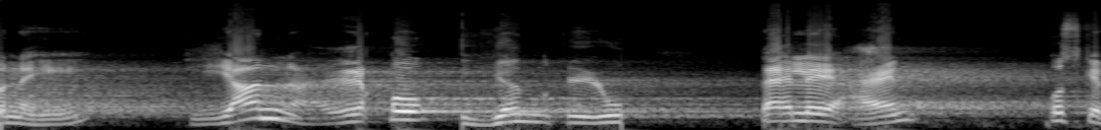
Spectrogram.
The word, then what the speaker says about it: ینعق: پیش قو، ینعق ينقع بیٹے ینقع نہیں، ینعق پہلے عین پڑھو پھر اس کے بعد قوف پڑھو، ینعق ينقع بیٹے جس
